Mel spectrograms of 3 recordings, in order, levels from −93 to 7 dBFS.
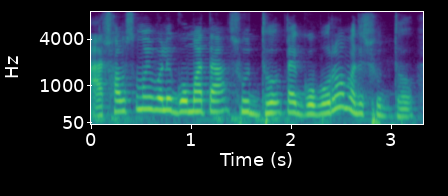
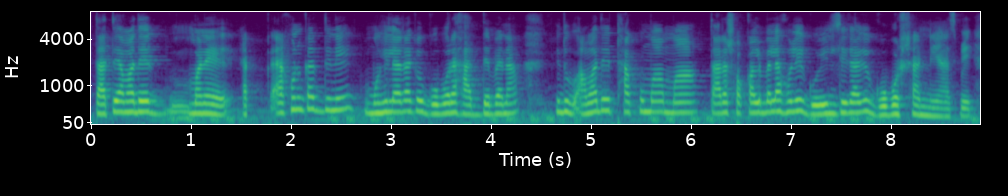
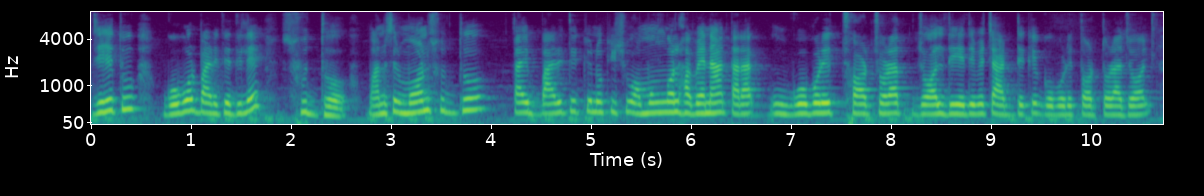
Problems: background sounds at intervals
